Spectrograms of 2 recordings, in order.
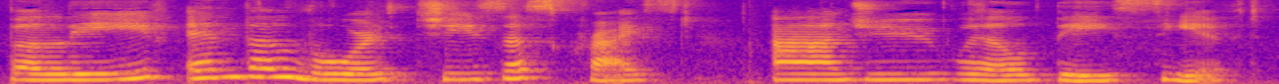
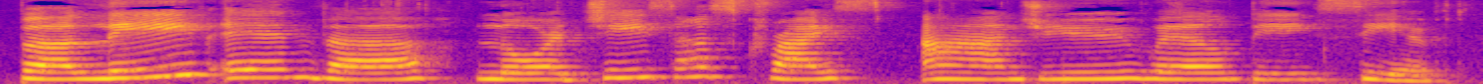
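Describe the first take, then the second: First: The verse is said at normal volume. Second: The verse is shouted very loudly. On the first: "let's say it all together normally" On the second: "Let's shout it really loudly"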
